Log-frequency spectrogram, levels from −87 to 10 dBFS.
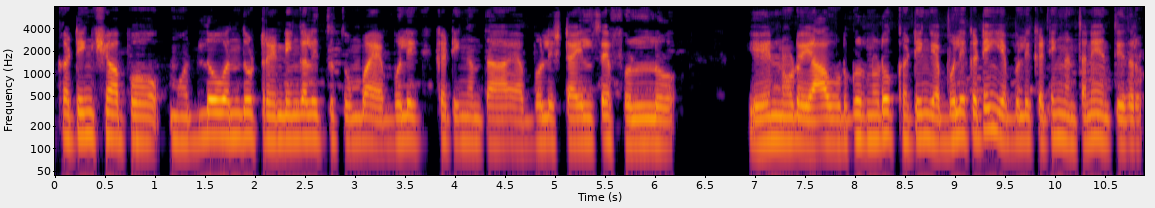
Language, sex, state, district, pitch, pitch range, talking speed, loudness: Kannada, male, Karnataka, Chamarajanagar, 135 Hz, 125-145 Hz, 145 wpm, -18 LUFS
